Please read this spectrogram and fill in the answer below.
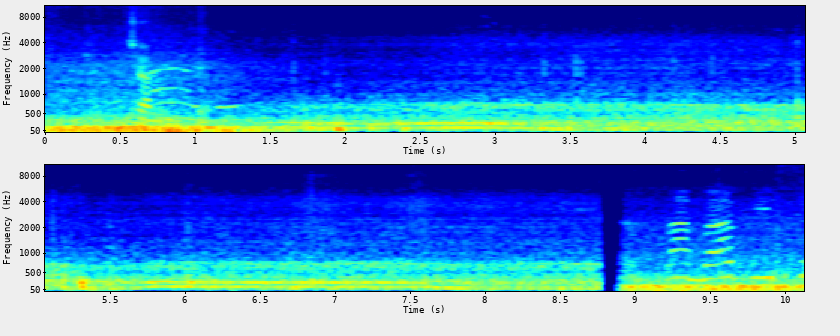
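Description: Car engine and road noise heard from inside the cabin while driving: a steady low rumble with a droning hum that rises in and fades out twice. Near the end the sound cuts out for an instant, and voices follow.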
